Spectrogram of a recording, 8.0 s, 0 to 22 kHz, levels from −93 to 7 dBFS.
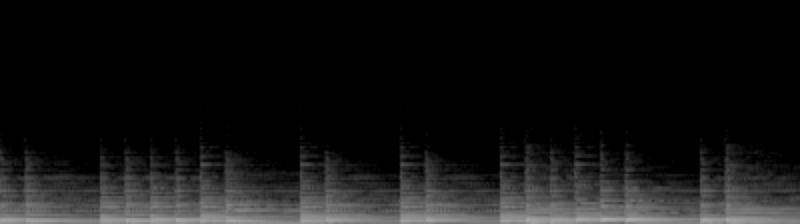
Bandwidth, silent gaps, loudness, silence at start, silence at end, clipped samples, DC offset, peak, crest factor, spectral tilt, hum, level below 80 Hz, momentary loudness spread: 7.2 kHz; none; -33 LUFS; 0 s; 0 s; under 0.1%; under 0.1%; -18 dBFS; 14 dB; -7 dB/octave; none; -70 dBFS; 8 LU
